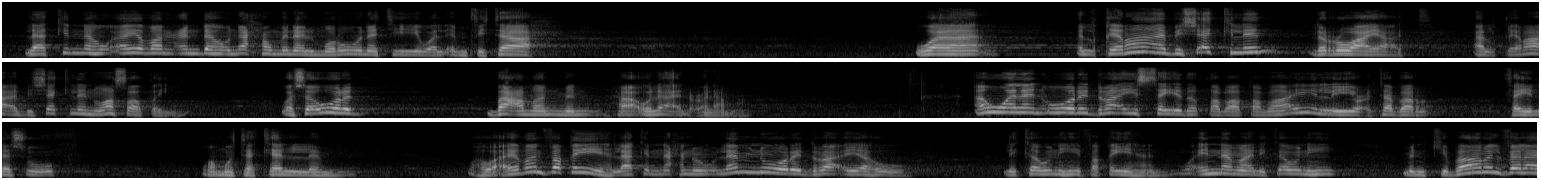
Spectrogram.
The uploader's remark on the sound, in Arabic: تسجيلات جامع الامام علي عليه السلام الاحساء المبرز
